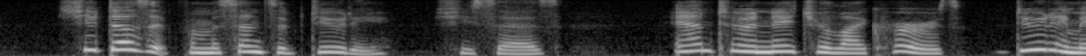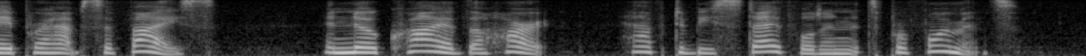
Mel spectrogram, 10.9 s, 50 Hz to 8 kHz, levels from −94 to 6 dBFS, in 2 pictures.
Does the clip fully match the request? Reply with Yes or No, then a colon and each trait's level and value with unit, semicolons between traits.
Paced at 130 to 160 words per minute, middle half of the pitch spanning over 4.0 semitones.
No: average, 180 wpm; average, 4.7 semitones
